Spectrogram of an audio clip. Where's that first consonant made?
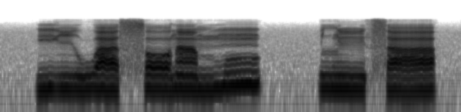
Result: palate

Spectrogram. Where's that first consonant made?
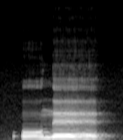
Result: throat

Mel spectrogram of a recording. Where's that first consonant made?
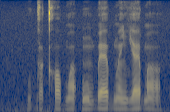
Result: velum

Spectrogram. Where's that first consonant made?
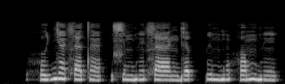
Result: throat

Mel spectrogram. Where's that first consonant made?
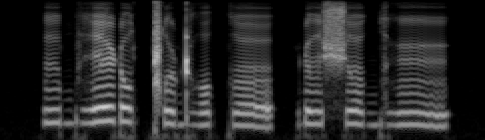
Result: lips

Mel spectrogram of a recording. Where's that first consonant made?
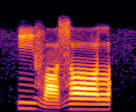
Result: lips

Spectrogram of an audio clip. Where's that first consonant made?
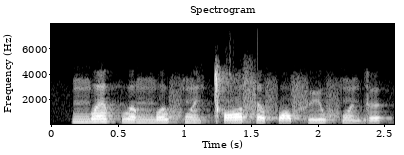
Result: velum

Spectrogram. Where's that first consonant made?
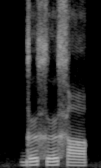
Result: velum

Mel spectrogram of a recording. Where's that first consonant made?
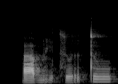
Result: lips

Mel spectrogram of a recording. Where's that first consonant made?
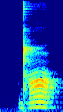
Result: retroflex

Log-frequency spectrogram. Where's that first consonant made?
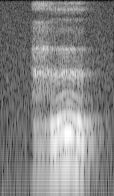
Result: throat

